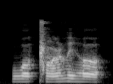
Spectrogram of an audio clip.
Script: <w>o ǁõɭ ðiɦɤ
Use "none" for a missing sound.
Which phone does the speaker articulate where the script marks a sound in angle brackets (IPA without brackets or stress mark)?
w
